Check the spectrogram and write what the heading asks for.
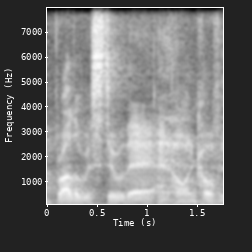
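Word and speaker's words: Eoin Colfer: Did you ever read Owen Colfer? – Oh, I love Owen Colfer. Artemis Fowl, worst bloke. Best books. – Dude, I mispronounced like two of those four words you just said. – Yeah. – Like as a kid just reading it, I was like, Eon.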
